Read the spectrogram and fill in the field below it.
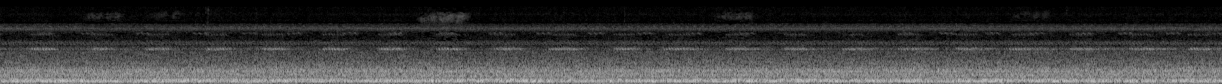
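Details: Cricket chirps repeat in a regular beat of roughly two pulses per second against a constant low-pitched hum, with a few faint scratchy high bursts now and then.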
